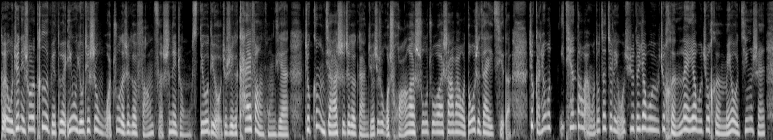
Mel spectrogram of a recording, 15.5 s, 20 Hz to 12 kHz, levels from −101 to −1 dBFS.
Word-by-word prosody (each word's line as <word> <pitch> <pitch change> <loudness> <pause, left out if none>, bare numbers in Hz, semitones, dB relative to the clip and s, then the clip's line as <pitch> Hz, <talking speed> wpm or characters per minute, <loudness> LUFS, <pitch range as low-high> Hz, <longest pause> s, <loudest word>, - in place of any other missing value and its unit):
对， - - +3
我 245 -3 +4
觉 300 - +5
得 305 - -4
你 265 - +3
说 290 +5 +1
得 285 - +4
特 320 0 +1
别 210 -4 +1
对， 230 +2 +3
因 255 +7 +1
为 280 - +2
尤 230 -1 +4
其 255 +2 0
是 265 +4 -1
我 210 -9 -3
住 265 -2 -4
的 210 - +5
这 210 +2 0
个 195 -1 +2
房 170 +2 -6
子 - - -9
是 - - -4
那 215 -2 +3
种 155 -4 -8
studio， 220 +2 0
就 190 - -3
是 190 0 +1
一 - - +1
个 185 - +1
开 275 +7 +4
放 265 - +1
空 165 0 -4
间， 160 -1 -1 0.3
就 280 - +2
更 320 -7 0
加 195 -1 +4
是 210 +1 0
这 210 0 +2
个 190 -2 +4
感 160 -3 -4
觉。 160 +3 -1
就 200 - -3
是 225 - -1
我 165 -6 0
床 165 +3 -3
啊、 210 0 +6
书 220 +2 +1
桌 215 0 -1
啊、 210 - +3
沙 215 0 0
发 215 -1 0
我 190 - 0
都 225 +8 +1
是 250 -3 +1
在 205 -2 +2
一 175 - -1
起 170 - -7
的， - - -6 0.4
就 370 - +3
感 215 - -4
觉 275 - -2
我 330 +1 -2
一 340 - -13
天 330 0 -2
到 355 -1 -2
晚 200 - -2
我 175 - -4
都 245 - -5
在 310 +4 0
这 310 +1 -2
里， 255 -3 -1
我 235 - -4
就 230 - -12
觉 295 0 -1
得 295 0 +1
要 310 +1 +4
不 275 -3 -1
就 295 +4 -2
很 200 -7 0
累， 275 0 +3
要 285 +1 +4
不 245 -2 -3
就 270 +3 -1
很 200 -7 -1
没 175 +2 0
有 235 -2 +3
精 255 +8 -6
神。 185 -6 -4
220 Hz, 365 characters per minute, -22 LUFS, 190-270 Hz, 0.4 s, 啊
